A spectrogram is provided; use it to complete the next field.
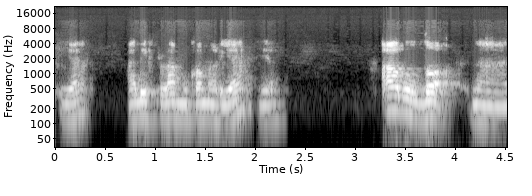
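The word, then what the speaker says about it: الأرض: Ardha. Nah, di sini ada ra sukun dibaca tafkhim, dibaca tebal.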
